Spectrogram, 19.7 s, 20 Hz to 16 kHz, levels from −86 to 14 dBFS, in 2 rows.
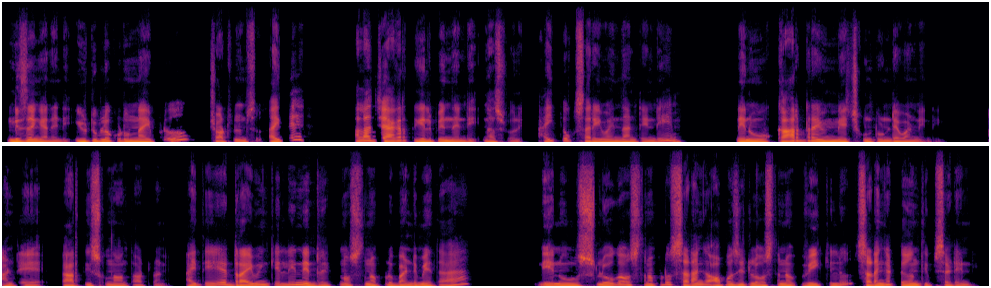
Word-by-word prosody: నిజంగానండి. 115 - +2
యూట్యూబ్‌లో 175 +4 +3
కూడా 165 -2 -2
ఉన్నాయి 135 -2 +5
ఇప్పుడు - - -7 0.4
షార్ట్ 115 -1 -2
ఫిల్మ్స్. 105 0 -4 0.2
అయితే 175 - 0 0.6
అలా 235 - +4 0.2
జాగ్రత్తగా 175 -1 +3
ఎళ్ళిపోయిందండి 115 - +1
నా - - -1
స్టోరీ. 95 -5 -10 0.2
అయితే 190 +3 -4
ఒకసారి 145 -6 -1
ఏమైందంటే 130 -4 0
అండి, 200 - -4 0.7
నేను 140 0 +6 0.3
కార్ 180 +7 +6
డ్రైవింగ్ 170 -9 +4
నేర్చుకుంటూ 120 +1 -1
ఉండేవాడినండి. 100 -6 -3 0.5
అంటే 100 -2 -4 0.4
కార్ 115 0 +2
తీసుకుందాం 105 -2 0
అని 95 - -6
థాట్‌లోని. 95 +1 -9 0.2
అయితే 165 +1 -2 0.3
డ్రైవింగ్‌కెళ్లి 180 +7 +2
నేను 165 -7 +4
రిటర్న్ 175 +11 -5
వస్తున్నప్పుడు 120 -5 -1
బండి 105 +6 +2
మీద, 100 -4 -1 1.0
నేను 155 +1 +3 0.2
స్లోగా 170 +10 +1
వస్తున్నప్పుడు 170 +6 -2
సడెన్‌గా 175 +6 +1
ఆపోజిట్‌లో 170 0 -1
వస్తున్న 145 +3 0
ఒక - - -39
వెహికల్ 150 +6 -1 0.2
సడెన్‌గా 170 +8 +3
టర్న్ 155 +4 +4
తిప్పేశాడండి. 105 - -2
140 Hz, 135 wpm, -25 LUFS, 110-170 Hz, 1.0 s, నేను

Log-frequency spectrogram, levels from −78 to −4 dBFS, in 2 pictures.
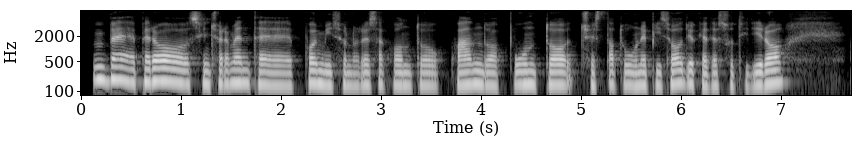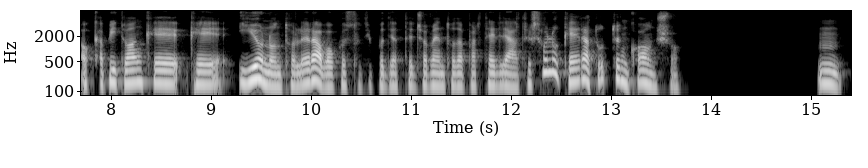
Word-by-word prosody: Beh 185 -3 +2
però, 165 -1 +4
sinceramente 150 -2 -1
poi 155 +1 +1
mi 140 -2 +1
sono 135 -1 -5
resa 140 +1 -3
conto, 135 -1 -3
quando 140 0 +1
appunto 140 +1 0
c'è 135 - -5
stato 140 +2 -5
un 135 0 0
episodio 145 +2 -1
che 145 -3 -5
adesso 135 +1 -4
ti 130 - -13
dirò, 150 +4 +2 0.6
ho - - -2
capito 155 -1 0
anche 155 -1 +2
che 145 -1 0
io 175 +4 +6
non 130 -4 +3
tolleravo 135 +1 +4
questo 130 0 -8
tipo 130 +1 -9
di 130 - -3
atteggiamento 130 0 -3
da 130 0 -1
parte 130 +1 -3
degli 135 +1 -2
altri, 125 +3 0
solo 280 - 0
che 160 - +1
era 180 +1 +4
tutto 170 - -4
inconscio. 145 -7 -1 1.4
Mh. 150 -2 +1
140 Hz, 150 wpm, -23 LUFS, 135-155 Hz, 1.4 s, io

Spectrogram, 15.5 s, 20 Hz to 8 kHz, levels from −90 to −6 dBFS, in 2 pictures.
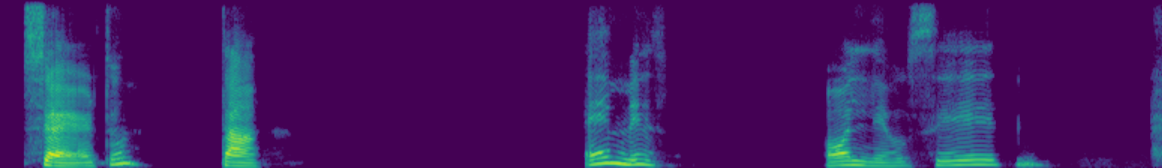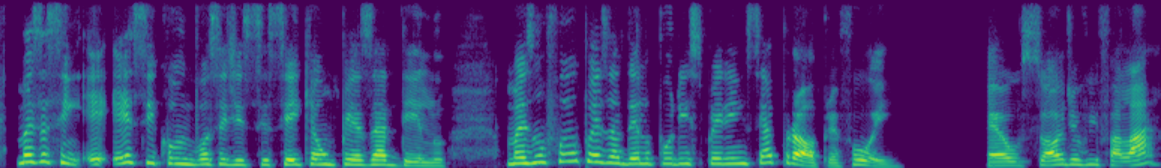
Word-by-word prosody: Certo. 225 - +3 0.6
Tá. 150 -3 +4 2.2
É 250 +5 +1
mesmo? 230 -6 0 1.1
Olha, 170 -3 -2
você 200 +6 -7 1.2
mas 335 +3 +4
assim, 315 -8 -1
e 470 +1 +1
esse, 310 - 0
como 255 -3 -2
você 235 +1 -2
disse, 210 0 -3
eu - - -4
sei 220 +2 +3
que 215 - -9
é - - +3
um 230 - +1
pesadelo, 200 -9 0 0.4
mas 270 +3 +3
não 320 - +2
foi 365 +3 -3
um - - -2
pesadelo 280 -8 +1
por 255 0 -6
experiência 255 +4 -2
própria, 165 - +4
foi? 140 -7 -3 0.6
É 170 +1 +4
o 180 -1 -6
só 190 +4 +2
de 225 - -5
ouvir 220 -1 -5
falar? 190 +3 +2
225 Hz, 130 wpm, -24 LUFS, 190-265 Hz, 2.2 s, Tá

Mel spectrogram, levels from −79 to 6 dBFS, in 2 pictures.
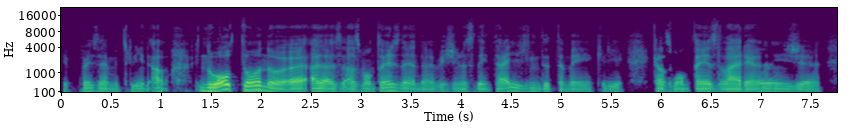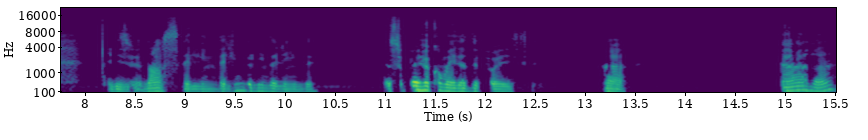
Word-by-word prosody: pois 115 -1 -4
é, 100 - 0
muito 95 +1 -9
lindo. 100 -1 -5
Ah, - - 0 0.3
no 125 -1 +6
outono, 150 - +7
eh, 105 +1 +5
as 105 -2 +3
as 100 -1 -2
montanhas 115 +5 0
da 110 -3 -1
da 90 -1 -6
Virgínia 95 +1 -7
Ocidental 100 +1 -3
é - - +2
lindo 105 -4 -4
também, 90 -1 -6
aquele 95 +1 -9 0.2
aquelas 100 -2 -2
montanhas 95 0 -1
laranja, 95 -1 0 0.6
aqueles 90 -1 -7
nossa, 110 +1 -3
é 95 - -4
lindo, 95 -1 -10
é - - -2
lindo, 125 +6 -8
lindo, 115 -2 -7
lindo. 95 -1 -11 0.7
Eu - - -4
super 155 - +5
recomendo 120 -7 +1
depois. 95 -3 -6 0.9
Hã. 100 -4 -2 1.6
Aham. 140 +3 -2
100 Hz, 140 wpm, -21 LUFS, 95-115 Hz, 1.6 s, outono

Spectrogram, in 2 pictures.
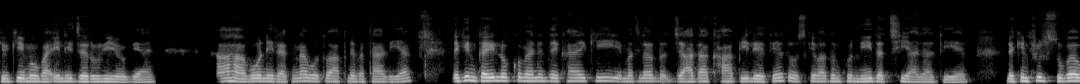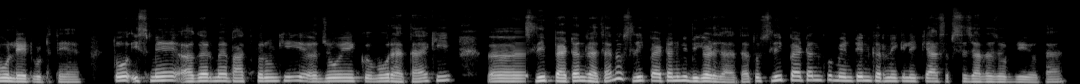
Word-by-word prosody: क्योंकि 140 +1 +2
मोबाइल 135 -1 +1
ही 145 - +2
ज़रूरी 130 0 +2
हो 120 -1 +1
गया 120 0 -3
है। 115 - -6 0.6
हाँ, 145 +2 0
हाँ, 135 -3 +2
वो 140 +2 +2
नहीं 140 -1 +2
रखना 135 +4 -2
वो 145 -1 +1
तो 140 - -3
आपने 130 +1 -3
बता 125 -1 -4
दिया। 125 +5 -3 0.4
लेकिन 175 +4 +5
कई 165 0 +7
लोग 170 -1 +3
को 170 - 0
मैंने 155 -1 +2
देखा 150 0 -1
है 155 0 0
कि 160 +2 -3 0.2
मतलब 145 +1 -2
ज़्यादा 135 +1 -1
खा-पी 130 +2 -3
लेते 135 0 +1
हैं, 160 - +1
तो 155 - 0
उसके 140 +1 -4
बाद 140 0 -2
उनको 140 +1 -1
नींद 140 +1 +1
अच्छी 140 +1 -3
आ 120 -2 -3
जाती 115 +1 -5
है। 120 0 -4 0.4
लेकिन 140 +3 +3
फिर 170 +2 +1
सुबह 155 0 +3
वो 155 0 +6
लेट 135 -2 +3
उठते 120 0 -6
हैं। 115 0 -7 0.3
तो 180 +2 +5
इसमें 180 +4 +2
अगर 155 +3 +2
मैं 165 - +3
बात 150 -1 -4
करूँ 160 0 +2
कि 175 +2 -3 0.2
जो 155 +2 +2
एक 155 0 -1
वो 145 +1 0
रहता 135 -3 -1
है 145 +3 -1
कि 185 +4 -4
अ, 200 - -14 0.4
स्लीप 145 +5 +1
पैटर्न 165 +2 +4
रहता 145 0 +1
है - - -2
ना, 275 - +1
स्लीप 180 -9 -2
पैटर्न 175 +1 +2
भी 180 - +3
बिगड़ 155 -2 +4
जाता 115 -2 -5
है। 125 - -4
तो 160 - -2
स्लीप 185 +6 -2
पैटर्न 195 0 0
को 205 +2 -4
मेंटेन 175 +1 +2
करने 160 -2 0
के 155 - -4
लिए 155 -1 +1
क्या 140 -1 0
सबसे 140 0 -9
ज़्यादा 130 -1 -2
ज़रूरी 120 -1 -4
होता 115 +2 -8
है? 130 - -15
145 Hz, 235 wpm, -22 LUFS, 130-160 Hz, 0.6 s, कई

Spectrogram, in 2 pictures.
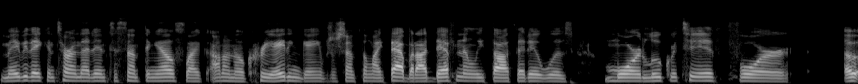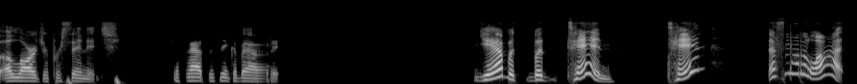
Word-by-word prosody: Maybe 165 +3 -3
they 180 -1 +1
can 170 0 -10
turn 175 0 -1
that 165 -1 -2
into 165 -1 -7
something 160 -1 -5
else 165 -1 0
like, 145 -2 -3
I 160 - -4
don't 170 -1 -5
know, 145 -1 -4
creating 170 +1 -2
games 150 -1 -8
or 145 - -14
something 160 +1 -7
like 150 -1 -4
that, 170 -3 +6
but 150 0 +1
I 150 0 +5
definitely 165 +1 -2
thought 155 -1 +4
that 155 0 -4
it 155 -1 -2
was 145 -1 -8 0.3
more 160 0 +1
lucrative 170 +2 -4
for 150 -3 -2 0.5
a - - +4
a 155 - +3
larger 155 -2 +1
percentage. 150 -2 -10 0.7
I've 170 -1 +2
to 160 - -14
think 165 -1 -10
about 140 -3 -5
it. - - -11 2.0
Yeah. 235 - +9
But 230 -4 +2
but 220 0 +1 0.2
10. 485 - +5 0.5
10? 250 +4 +8 0.8
That's 360 +7 -2
not 460 - -1
a - - +1
lot. - - +4
160 Hz, 160 wpm, -25 LUFS, 150-170 Hz, 2.0 s, Yeah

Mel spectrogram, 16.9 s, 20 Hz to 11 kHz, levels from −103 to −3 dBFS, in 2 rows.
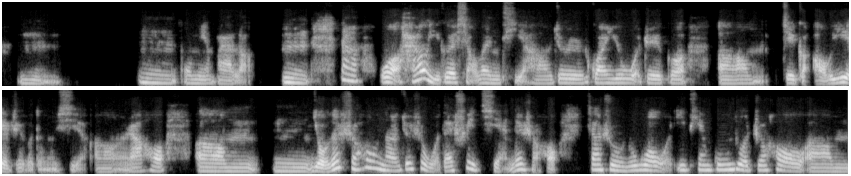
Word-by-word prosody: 嗯。 145 +9 -7 0.8
嗯， 165 -5 -2
我 155 - -4
明 145 -1 -3
白 130 -2 -1
了。 - - -4 0.3
嗯， 175 -4 +2 0.3
那 245 -5 +3 0.2
我 190 - +7
还 245 - +3
有 315 - +8
一 - - +4
个 185 -1 +5
小 180 - -3
问 155 -2 0
题 - - -4
哈， 140 0 -5
就 165 +2 0
是 155 -1 +1
关 160 -1 +2
于 - - 0
我 160 -1 +1
这 150 -2 +1
个 145 0 +1 0.4
嗯， 140 - +2 0.5
这 155 - +2
个 - - 0
熬 - - +1
夜 175 +5 +6
这 - - -6
个 - - -7
东 - - -7
西， - - -7
呃， - - -6
然 - - +1
后 - - +1 0.4
嗯 150 -2 +1 0.2
嗯， 150 -2 -3
有 155 - +6
的 230 +6 +6
时 235 - 0
候 265 +2 0
呢， 175 -4 +1
就 225 +4 +1
是 240 -2 -2
我 - - -1
在 160 +1 -1
睡 225 +4 0
前 220 +3 -5
的 205 +2 +3
时 220 - -2
候 - - 0 0.3
像 205 -1 +3
是 200 - +1
如 175 0 0
果 190 -2 +4
我 - - -2
一 195 - -2
天 195 0 -2
工 205 +1 +2
作 205 -4 +3
之 190 0 -2
后 175 -7 +1
嗯， 140 -1 -1
170 Hz, 225 characters per minute, -23 LUFS, 150-200 Hz, 0.8 s, 有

